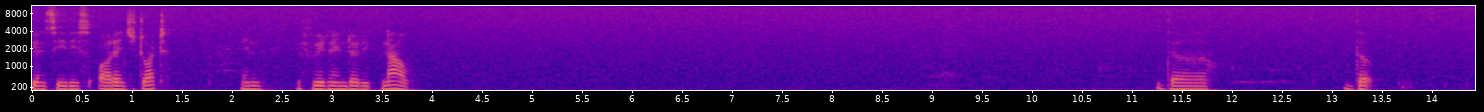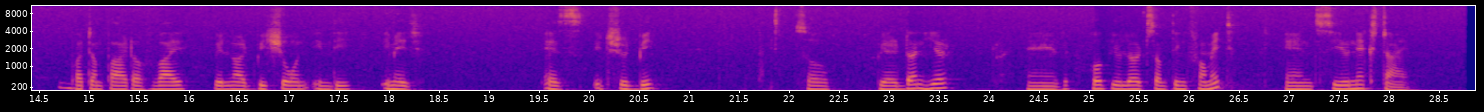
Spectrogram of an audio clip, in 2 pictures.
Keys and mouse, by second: 3.3 F12, 20.8 click, 21.4 click, 22.5 Escape.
